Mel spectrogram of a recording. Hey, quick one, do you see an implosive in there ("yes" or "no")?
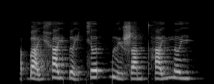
yes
